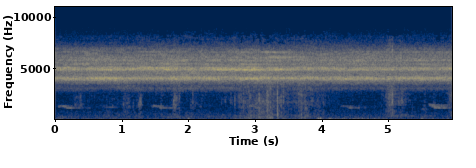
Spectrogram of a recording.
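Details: Insects in Sri Lanka's Sinharaja rainforest: a steady, high, unbroken shrill drone fills the air, while short faint chirps repeat softly underneath.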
